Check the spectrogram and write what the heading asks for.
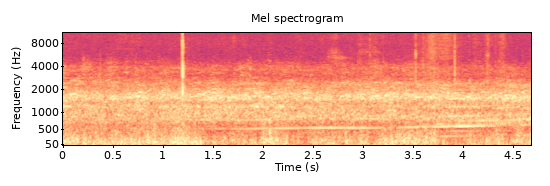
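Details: Over an estimated 5000 migrating snow geese, heading north and resting at a stopover, calling at once in a dense, continuous din of nasal honks and barks blending into a steady roar.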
